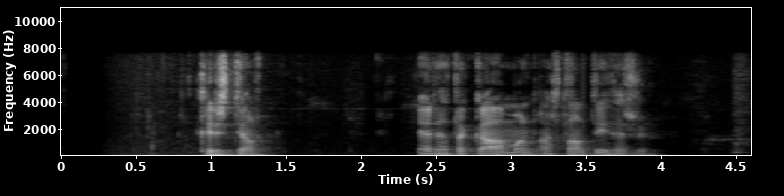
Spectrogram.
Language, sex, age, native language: Icelandic, male, 30-39, Icelandic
